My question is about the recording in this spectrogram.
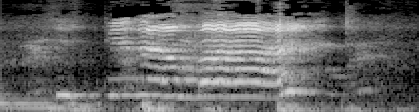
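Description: A small child singing in a high voice, one long wavering phrase through the middle that fades out near the end.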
